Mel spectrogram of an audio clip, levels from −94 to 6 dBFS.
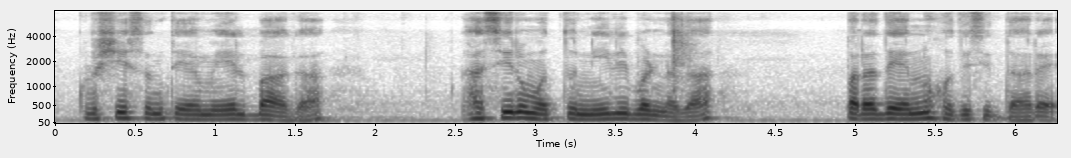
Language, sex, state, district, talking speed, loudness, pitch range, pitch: Kannada, male, Karnataka, Bangalore, 85 wpm, -16 LUFS, 105-140 Hz, 130 Hz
